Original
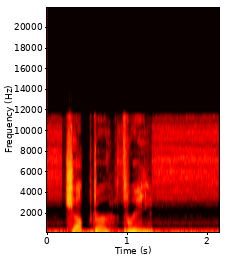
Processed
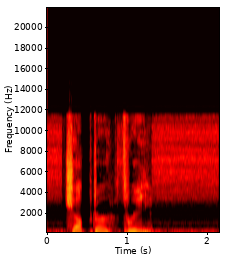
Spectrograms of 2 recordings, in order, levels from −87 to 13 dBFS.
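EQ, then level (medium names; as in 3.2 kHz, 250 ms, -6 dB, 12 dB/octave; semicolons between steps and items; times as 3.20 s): high-pass 77 Hz 12 dB/octave; peaking EQ 600 Hz +3 dB 0.55 oct; treble shelf 8 kHz +12 dB; -8.0 dB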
